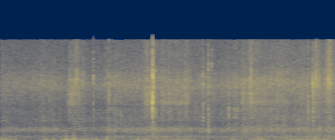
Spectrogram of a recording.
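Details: Honey bee colony tending an egg-laying queen in the hive; a continuous mid-pitched drone over heavy low rumbling and fluttering, with a few sharp clicks and scrapes.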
